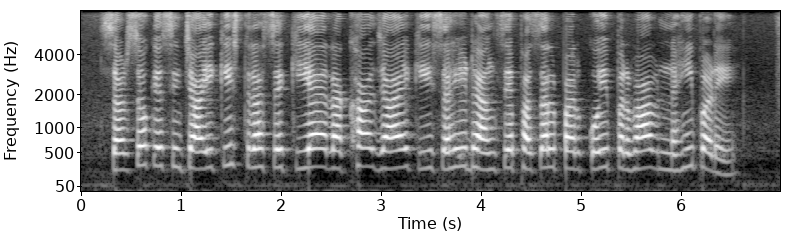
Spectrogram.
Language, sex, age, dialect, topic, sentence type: Magahi, female, 31-35, Southern, agriculture, question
